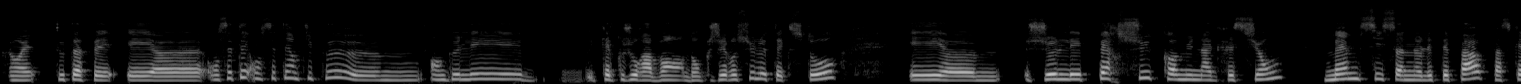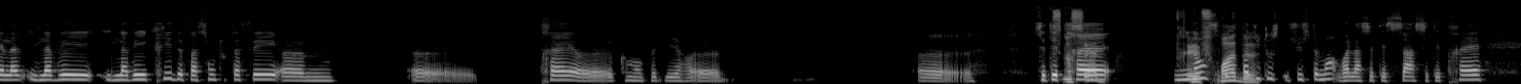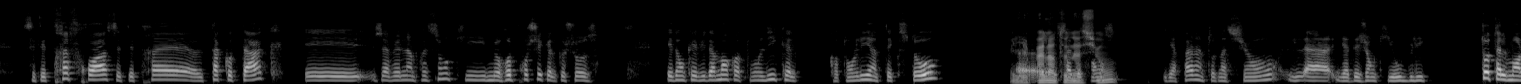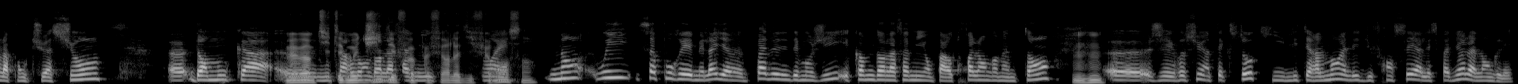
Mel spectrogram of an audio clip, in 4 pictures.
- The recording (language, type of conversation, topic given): French, podcast, Et quand un texto crée des problèmes, comment réagis-tu ?
- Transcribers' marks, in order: tapping; stressed: "ça"; stressed: "totalement"; unintelligible speech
